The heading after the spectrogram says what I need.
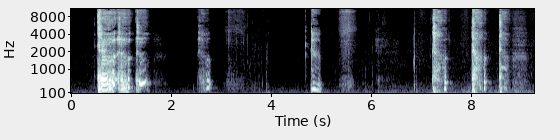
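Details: Persistent bad cough in a prolonged coughing fit, described as a little wheezy, a little chesty and barking as always: repeated harsh, chesty coughs in short bursts with throat clearing between.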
